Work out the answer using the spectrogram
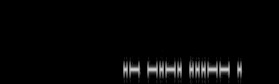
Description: Morse code, heard as a keyed tone, about 40 wpm, 700 Hz. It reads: AC3E
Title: USA Call Signs - 4 Characters - 6x Character Spacing - 40wpm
